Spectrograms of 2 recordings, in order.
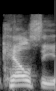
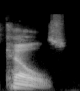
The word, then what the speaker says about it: Kelce: It's not Kelsey, it's Kells. Did you know that? No. It's Kells. Well, no. With an S at the end, not a Z.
